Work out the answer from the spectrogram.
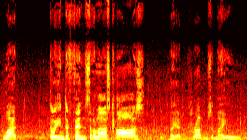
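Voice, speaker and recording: An actor playing a bitter, stubborn older reeve of a Saxon village in a game, gruff and gravelly, with archaic formal speech. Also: male voice, fairly high pitch, huge pitch swings, a little slow, fairly bright tone, a little hiss or hum, full character voice. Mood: bitter, distrustful.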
